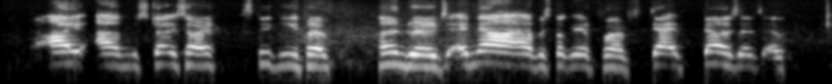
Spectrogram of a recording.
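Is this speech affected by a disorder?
Yes: stuttering; stutter since at least college years, once severe, stuttered every word of first talk at OU campus ministry; stutters less than in earlier years; milder now, still stutters; here repeated sounds, blocks.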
